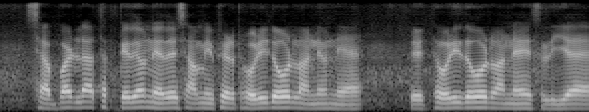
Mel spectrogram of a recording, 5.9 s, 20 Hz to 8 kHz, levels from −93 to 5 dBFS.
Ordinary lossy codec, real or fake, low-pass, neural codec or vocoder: none; fake; 7.2 kHz; codec, 24 kHz, 1.2 kbps, DualCodec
